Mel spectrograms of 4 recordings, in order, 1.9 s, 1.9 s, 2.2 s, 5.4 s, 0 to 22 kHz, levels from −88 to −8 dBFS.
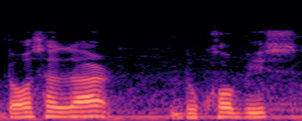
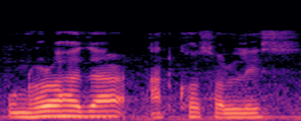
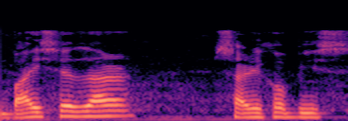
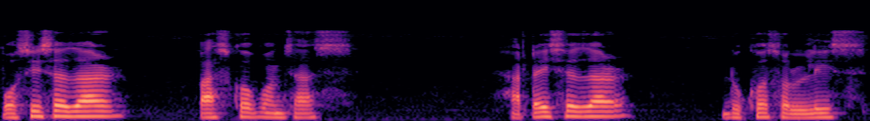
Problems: none marked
